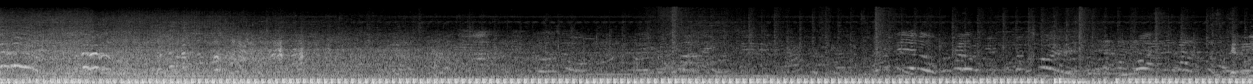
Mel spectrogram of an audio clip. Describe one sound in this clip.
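A small crowd chatters at a distance outdoors.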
